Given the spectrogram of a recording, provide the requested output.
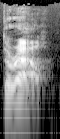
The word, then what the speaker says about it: Doral: Doral. – What did I say? Doral? – Yeah. – Yeah, you rhymed it with coral.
